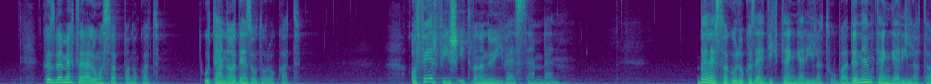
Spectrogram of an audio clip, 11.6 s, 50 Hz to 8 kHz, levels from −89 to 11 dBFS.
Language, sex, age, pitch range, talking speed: Hungarian, female, 30-49, 150-190 Hz, 115 wpm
